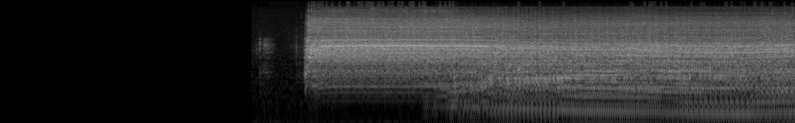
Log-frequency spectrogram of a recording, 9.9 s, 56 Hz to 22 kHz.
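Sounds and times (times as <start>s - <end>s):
reciprocating saw motor whining: 3.8s - 9.9s.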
